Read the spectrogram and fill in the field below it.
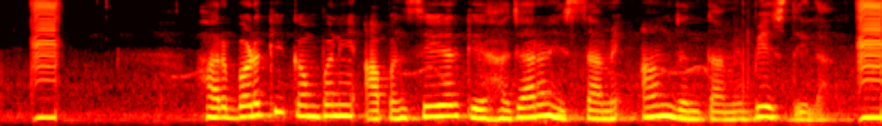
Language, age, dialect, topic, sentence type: Bhojpuri, 31-35, Western, banking, statement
